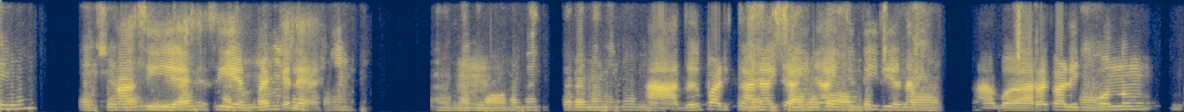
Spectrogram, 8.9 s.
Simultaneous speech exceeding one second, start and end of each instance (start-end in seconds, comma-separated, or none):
5.5-6.9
